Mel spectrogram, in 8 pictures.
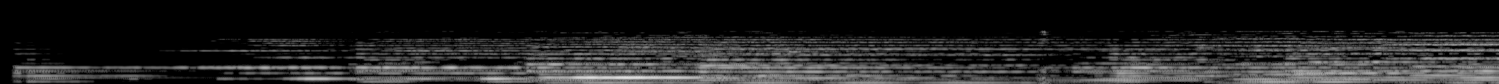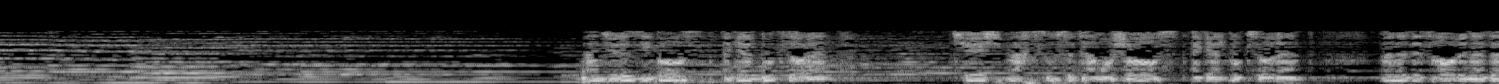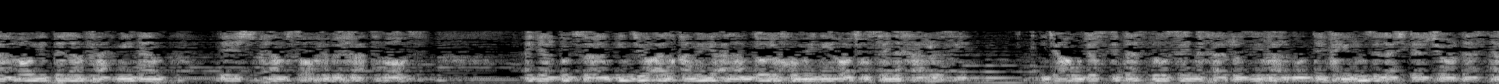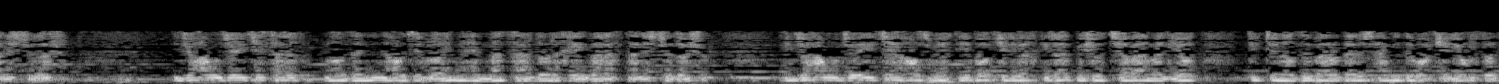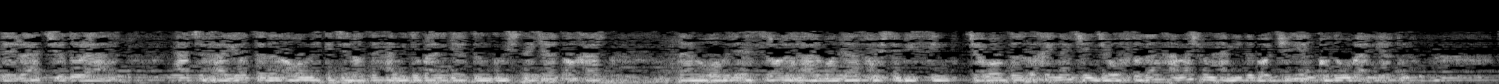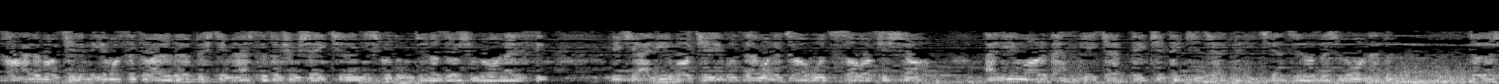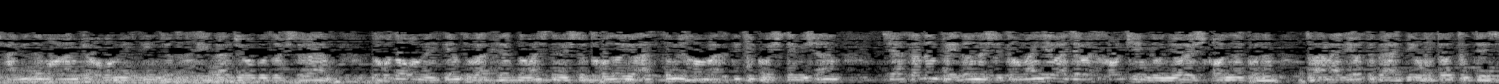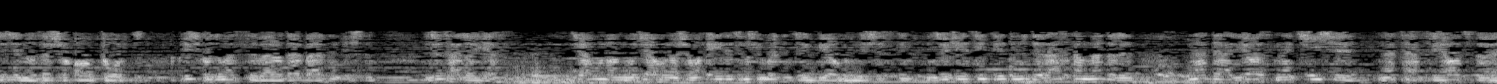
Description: روایتی در مورد منطقه طلائیه معروف به مقر حضرت ابوالفضل عباس
ravayatgari187.mp3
